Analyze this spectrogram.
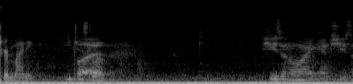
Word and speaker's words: Hermione: They meet this annoying girl named I can't really pronounce her Hermione. because it's weird. Yeah, it's Hermione.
